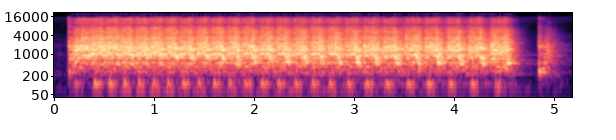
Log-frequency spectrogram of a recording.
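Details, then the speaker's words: Generic Explorer Race GT 50 scooter that won't start, good spark, compression test while cranking: sluggish uneven starter cranking about three turns a second with soft strokes, only about 4 bar compression and a weakening battery. "die batterie schwächelt auch schon wir kommen auf ca 4 bar was natürlich schon ziemlich schlechtes"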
